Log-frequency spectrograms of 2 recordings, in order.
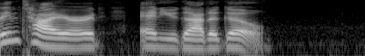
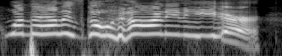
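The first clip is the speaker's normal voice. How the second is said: disbelieving shout; 13 semitones higher, 7 dB louder than usual. Retold or imitated. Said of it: "I'm like".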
